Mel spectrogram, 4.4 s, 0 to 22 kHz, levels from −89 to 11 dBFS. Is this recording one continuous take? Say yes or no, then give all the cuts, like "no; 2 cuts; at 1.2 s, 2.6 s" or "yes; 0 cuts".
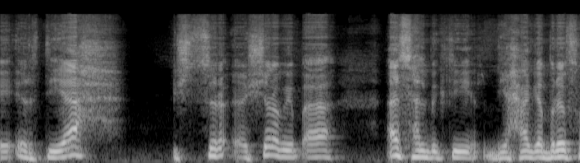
yes; 0 cuts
